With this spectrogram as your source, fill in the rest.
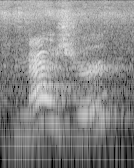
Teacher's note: creating a sh sound as air squeezes through as in measure similar to sh but with vocal chord vibration giving a softer buzzing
